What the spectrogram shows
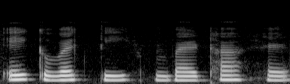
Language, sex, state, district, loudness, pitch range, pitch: Hindi, female, Bihar, Patna, -16 LUFS, 195-215 Hz, 205 Hz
